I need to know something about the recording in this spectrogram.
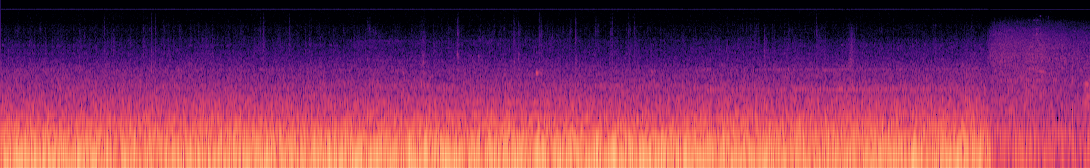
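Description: A bus engine rumbles steadily.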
